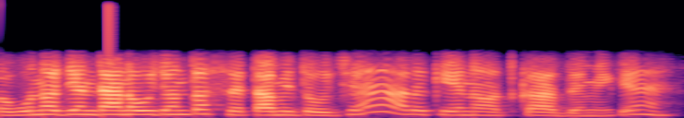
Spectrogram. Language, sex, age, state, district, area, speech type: Odia, female, 18-30, Odisha, Bargarh, rural, conversation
